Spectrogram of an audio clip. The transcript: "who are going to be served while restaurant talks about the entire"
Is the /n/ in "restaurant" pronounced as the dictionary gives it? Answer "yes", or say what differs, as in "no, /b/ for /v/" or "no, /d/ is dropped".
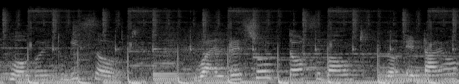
no, /n/ is dropped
